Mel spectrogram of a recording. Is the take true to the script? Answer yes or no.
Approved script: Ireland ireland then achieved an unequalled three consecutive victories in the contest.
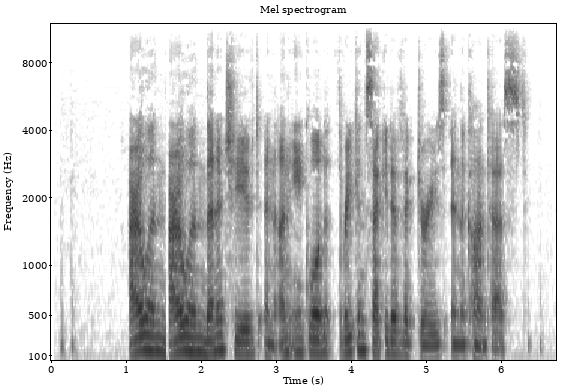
yes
